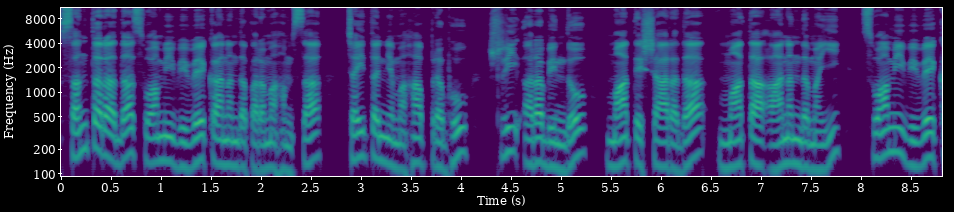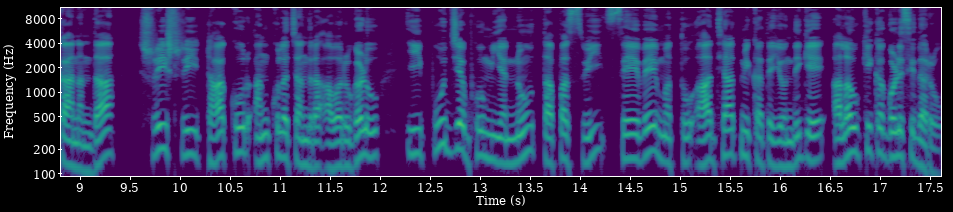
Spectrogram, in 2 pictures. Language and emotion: Kannada, neutral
